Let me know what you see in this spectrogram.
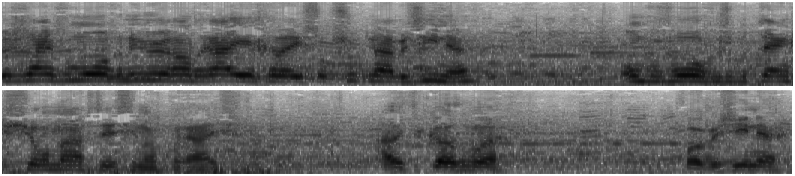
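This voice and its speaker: Over clear background music, a man talks very fast in a high voice. The sound is dry, without echo. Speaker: vlogger. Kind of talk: casual vlog chat. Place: street. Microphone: phone near.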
